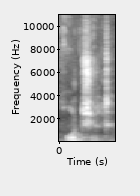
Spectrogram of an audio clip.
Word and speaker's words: Rothschild: Here in Vienna it's Rothschild. – Rothschild, yeah, we say Rothschild. – As in, yes. Frankfurt. – Yes, yes, the German pronunciation.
